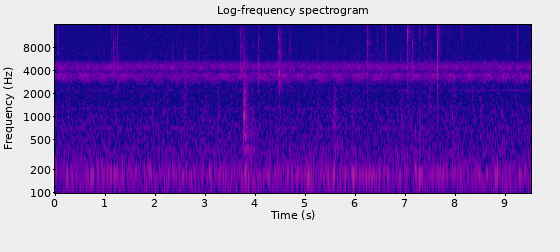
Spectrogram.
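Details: At the close of summer in countryside Tottori, Japan, insects sing at midnight in September 2020: an unbroken, piercing double-toned trill, with scattered crisp crackles of firewood burning in a stove.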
